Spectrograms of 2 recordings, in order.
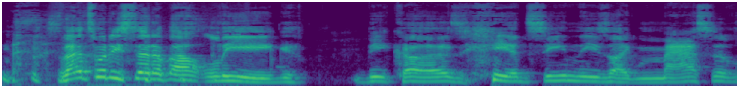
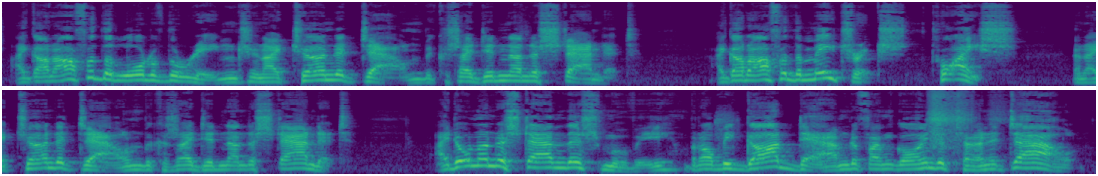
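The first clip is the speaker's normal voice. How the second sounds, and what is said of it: Sean Connery impression. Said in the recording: “my best or worst Sean Connery impression”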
